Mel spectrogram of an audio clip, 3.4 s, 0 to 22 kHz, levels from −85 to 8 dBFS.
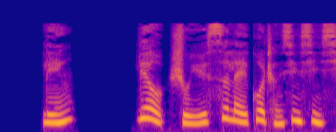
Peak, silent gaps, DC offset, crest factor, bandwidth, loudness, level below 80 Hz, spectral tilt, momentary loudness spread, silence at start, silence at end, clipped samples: -4 dBFS; 0.87-1.28 s; under 0.1%; 14 dB; 12 kHz; -19 LUFS; -62 dBFS; -5 dB/octave; 4 LU; 0.45 s; 0 s; under 0.1%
